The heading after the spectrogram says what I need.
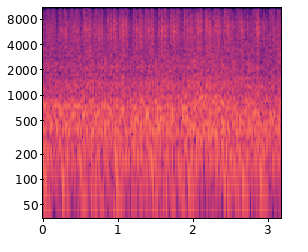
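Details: Domestic single-needle embroidery machine being test-run before return to the customer. Quick, steady needle chatter at about three stitches a second, smooth and even. Normal embroidery machine stitching.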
